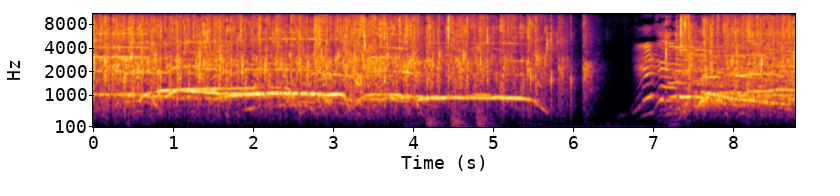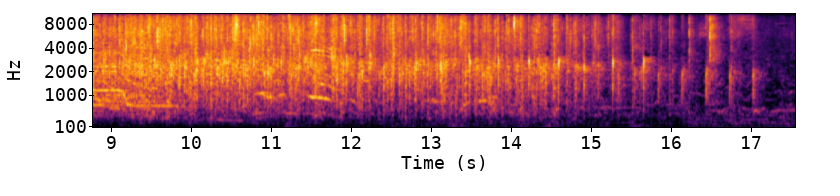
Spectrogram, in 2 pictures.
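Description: An audience claps and cheers loudly in a large hall.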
